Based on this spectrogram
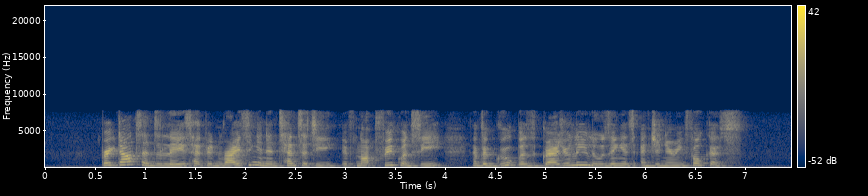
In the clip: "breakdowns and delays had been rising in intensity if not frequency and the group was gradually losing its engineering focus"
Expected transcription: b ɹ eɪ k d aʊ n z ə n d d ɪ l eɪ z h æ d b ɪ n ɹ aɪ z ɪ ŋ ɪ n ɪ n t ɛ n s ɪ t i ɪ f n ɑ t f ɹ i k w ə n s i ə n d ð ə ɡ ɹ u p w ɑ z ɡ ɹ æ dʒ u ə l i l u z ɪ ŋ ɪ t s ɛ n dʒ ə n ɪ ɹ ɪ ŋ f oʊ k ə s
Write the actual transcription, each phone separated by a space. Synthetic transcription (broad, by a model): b ɹ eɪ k d aʊ n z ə n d d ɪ l eɪ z h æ d b ɪ n ɹ aɪ z ɪ ŋ ɪ n ɪ n t ɛ n s ɪ t i ɪ f n ɑ t f ɹ i k w ə n s i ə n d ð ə ɡ ɹ u p w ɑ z ɡ ɹ æ dʒ u ə l i l u z ɪ ŋ ɪ t s ɛ n dʒ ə n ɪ ɹ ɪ ŋ f oʊ k ə s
